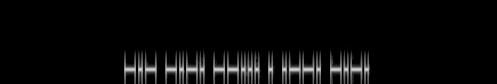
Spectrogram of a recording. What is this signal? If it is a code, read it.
Morse code, heard as a keyed tone, about 34 wpm, 700 Hz. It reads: KC7EPC
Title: USA Call Signs Repeated 3x 35wpm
